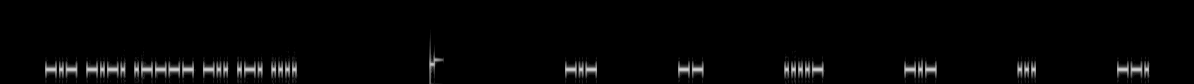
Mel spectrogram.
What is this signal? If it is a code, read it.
Morse code, heard as a keyed tone, about 36 wpm, spaced as for 15 wpm, 700 Hz. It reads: KC1DRH KM4KSG
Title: USA Call Signs - 6 Characters - 8x Character Spacing - 35wpm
